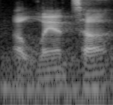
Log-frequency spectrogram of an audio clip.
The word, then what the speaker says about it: Atlanta: i live in atlanta atlanta at suplanta what you would want to do is pronounce both teas and then it kind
